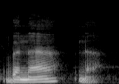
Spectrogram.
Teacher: the word banana has a main stress on the second syllable and the other two syllables are schwa sounds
